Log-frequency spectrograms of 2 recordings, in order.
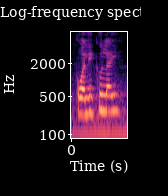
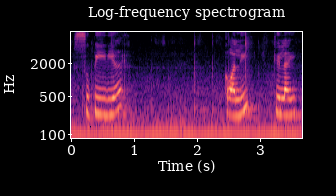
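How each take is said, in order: First: Said in the usual way. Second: कॉलिकुलाई drawn out syllable by syllable, much slower; slow repeat for dictation. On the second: Shown as a demonstration. Teacher repeats the term slowly so students can note it down. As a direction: say superior, pause, then stretch out कॉलिकुलाई. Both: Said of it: "इनको बोला जाता है superior".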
